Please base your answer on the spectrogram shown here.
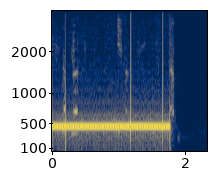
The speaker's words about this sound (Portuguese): Tá chamando ainda.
